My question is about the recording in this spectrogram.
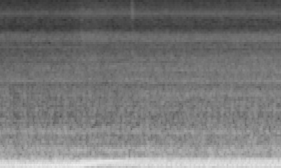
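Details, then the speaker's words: Centurion that stalled off throttle, owner suspects bad fuel, running on injector cleaner via compressor: deep even engine rumble holding a steady note with no misses or stumbles; rough running suddenly cleared, now mostly smooth. "I don't know if y'all can hear that the engine just completely like cleared up it's running perfectly well mostly smooth"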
